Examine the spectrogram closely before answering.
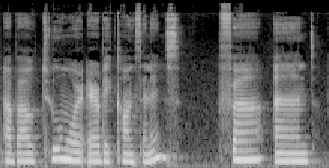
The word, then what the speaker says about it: ف: Firstly, fa, it happens, or the pronunciation of it happens when the bottom lip meets the upper teeth. Fa, fa, fa. And it's just the same, it's almost the same as the F sound in English.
